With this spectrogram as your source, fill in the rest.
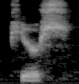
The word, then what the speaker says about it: Pierce: with Franklin Pierce um we too said Pierce because it rhymes with Fierce uh we were right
